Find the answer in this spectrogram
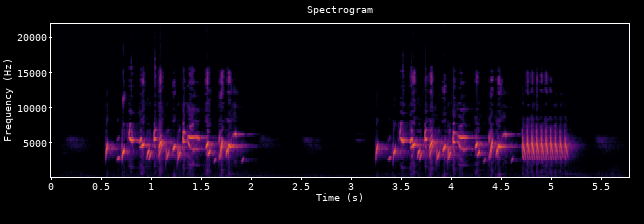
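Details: Two quick bursts of European goldfinch song, each a tumble of high liquid twitters, the second ending in a harsh buzzy trill.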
